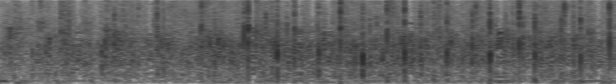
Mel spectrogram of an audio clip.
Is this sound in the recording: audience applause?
yes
